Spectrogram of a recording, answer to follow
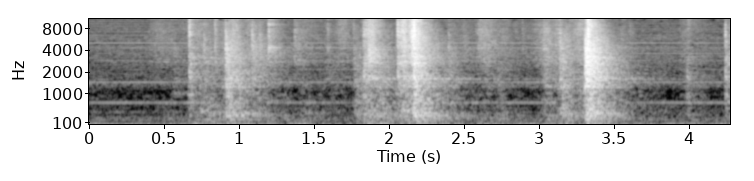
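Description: Thin steel slat scraping and sliding in the notches of a steel square-tube rail as it is worked by hand: three scrapes about a second apart, the last the loudest.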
